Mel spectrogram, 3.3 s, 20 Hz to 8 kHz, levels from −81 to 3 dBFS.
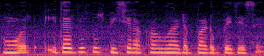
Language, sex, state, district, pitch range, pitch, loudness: Hindi, female, Madhya Pradesh, Dhar, 195-220 Hz, 205 Hz, -15 LUFS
